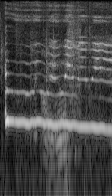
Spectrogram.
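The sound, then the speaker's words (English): A person imitates the howl of a lonely dog left at home: one sustained, tonal howl that starts abruptly, holds a steady pitch, then sags slightly toward the end. It is loud and heard alone. “And I was like, what are you howling for?”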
